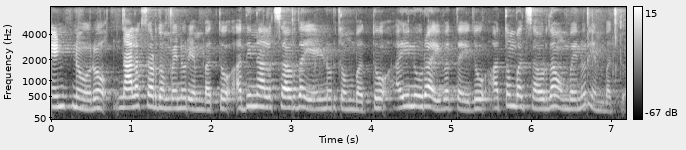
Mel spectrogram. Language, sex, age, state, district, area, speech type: Kannada, female, 30-45, Karnataka, Chikkamagaluru, rural, spontaneous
